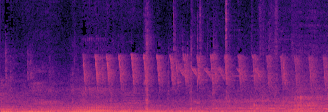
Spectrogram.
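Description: A bird calling in a long, rapid run of short falling chirps, about four a second, starting about two seconds in, over a low steady rumble.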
